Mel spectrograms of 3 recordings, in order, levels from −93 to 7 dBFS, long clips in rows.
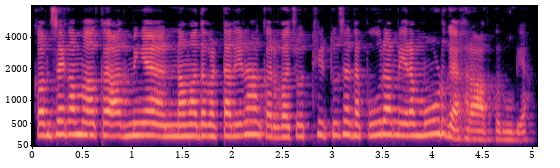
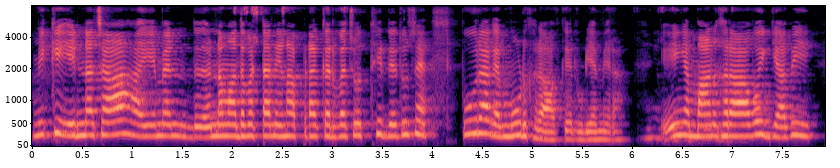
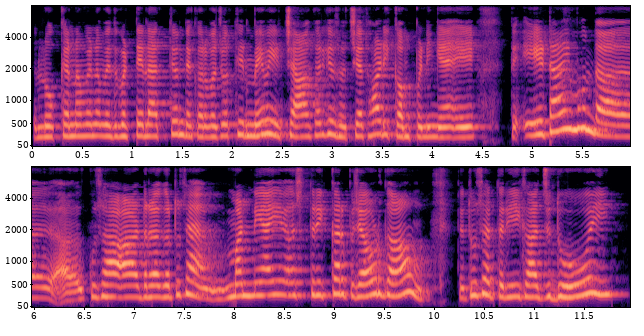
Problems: background sounds at intervals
